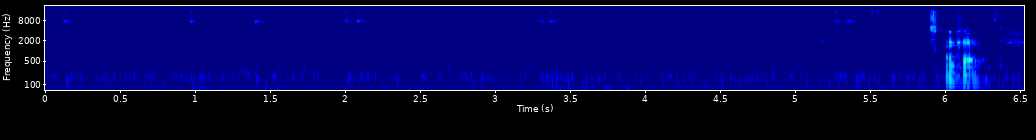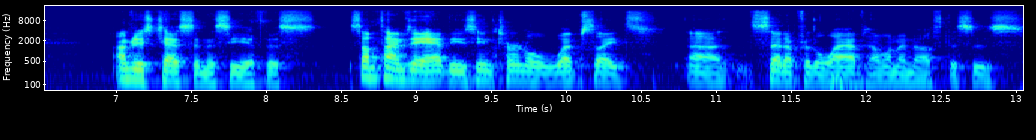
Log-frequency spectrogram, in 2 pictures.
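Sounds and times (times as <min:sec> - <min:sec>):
computer mouse clicks: 0:00.1 - 0:00.3, 0:01.0 - 0:02.2, 0:03.3 - 0:03.5, 0:05.2 - 0:05.6.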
